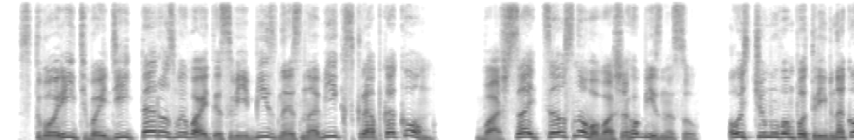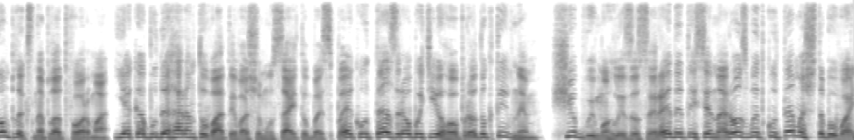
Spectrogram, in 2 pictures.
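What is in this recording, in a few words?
Ukrainian male voice over, upbeat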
